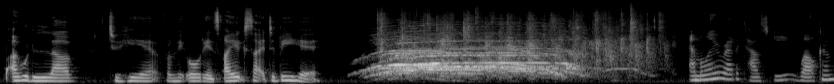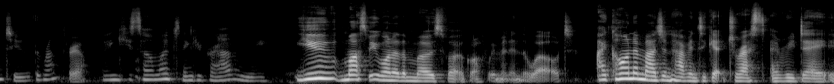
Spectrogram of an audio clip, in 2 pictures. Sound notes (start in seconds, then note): 3.6 audience cheering and applauding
